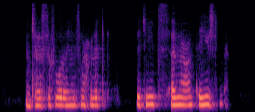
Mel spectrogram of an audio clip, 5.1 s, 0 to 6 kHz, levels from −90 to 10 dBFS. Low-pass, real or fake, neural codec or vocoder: 5.4 kHz; fake; codec, 16 kHz, 1.1 kbps, Voila-Tokenizer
